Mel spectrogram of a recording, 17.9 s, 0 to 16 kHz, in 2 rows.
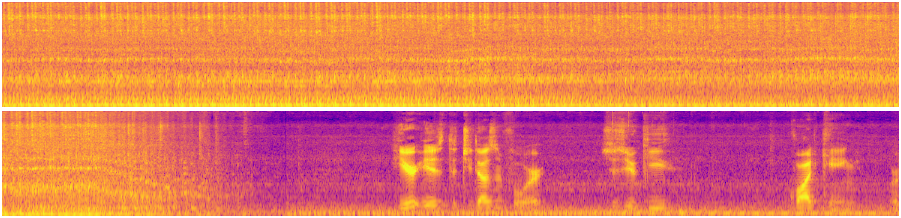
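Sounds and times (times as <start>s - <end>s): lawnmower engine running: 0.0s - 17.9s.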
